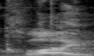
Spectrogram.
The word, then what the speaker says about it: climb: fact in many words when you have the letter combination MB the B is silent if I had a ladder in front of me now I could climb the ladder not climbed a quick note in the pronunciation symbols that you see on the screen the AI is an I sound not an a sound so the word is climb by the way what's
